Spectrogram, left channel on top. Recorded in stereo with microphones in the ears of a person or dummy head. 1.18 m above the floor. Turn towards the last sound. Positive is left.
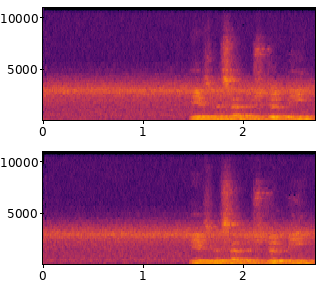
turn(degrees=-65)  # may be behind; listen again after turning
